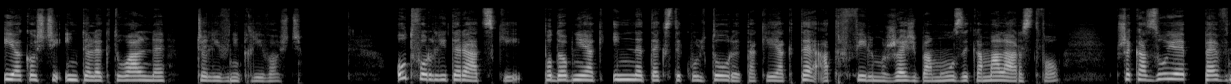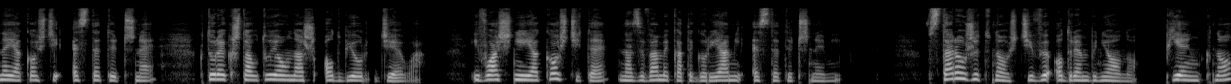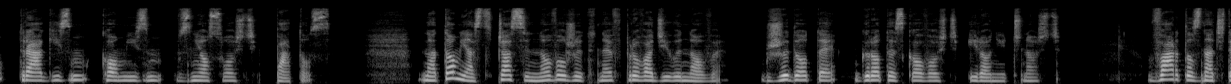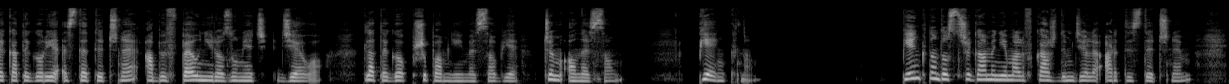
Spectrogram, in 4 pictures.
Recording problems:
none

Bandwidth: 14.5 kHz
